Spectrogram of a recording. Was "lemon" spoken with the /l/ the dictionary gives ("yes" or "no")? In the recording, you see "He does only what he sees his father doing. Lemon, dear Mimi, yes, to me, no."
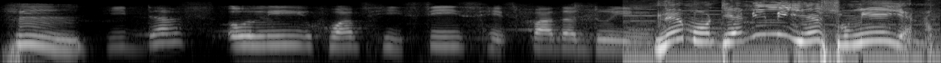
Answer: no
